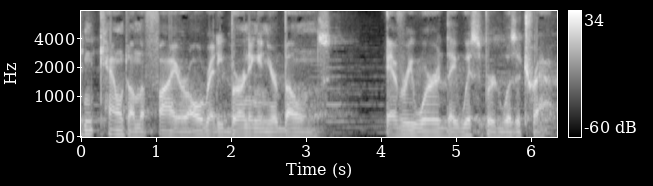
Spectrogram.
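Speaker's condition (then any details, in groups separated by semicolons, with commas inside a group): No condition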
